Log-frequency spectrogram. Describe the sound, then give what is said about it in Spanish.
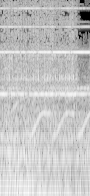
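An old home telephone bell rings loudly and continuously, its steady metallic tone holding with a rough, buzzy texture and small repeating rises in pitch. “¿Recuerdas el antiguo teléfono de casa y su clásico timbre?”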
